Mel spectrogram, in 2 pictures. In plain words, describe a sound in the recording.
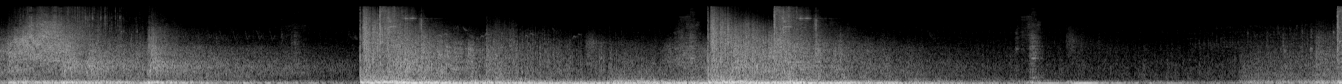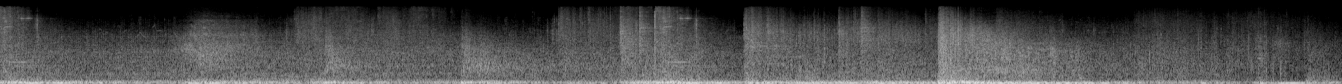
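A tank engine rumbles deeply and steadily.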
